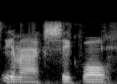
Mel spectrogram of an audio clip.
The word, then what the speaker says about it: EmacsQL: And that's something I resolved with EmacsQL, or EmacsQL. I don't know how you pronounce that out loud. I never say it out loud. it's Emacs SQL.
